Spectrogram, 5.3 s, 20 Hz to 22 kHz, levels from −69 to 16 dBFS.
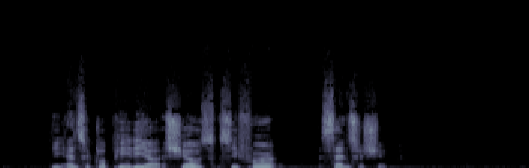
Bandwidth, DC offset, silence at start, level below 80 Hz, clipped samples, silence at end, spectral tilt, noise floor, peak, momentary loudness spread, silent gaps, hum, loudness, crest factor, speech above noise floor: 16.5 kHz; under 0.1%; 0.5 s; -52 dBFS; under 0.1%; 1.35 s; -3 dB/octave; -59 dBFS; -8 dBFS; 8 LU; none; none; -24 LUFS; 20 dB; 34 dB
